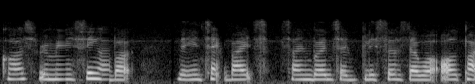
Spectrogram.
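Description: At 0.59 to 0.67 s and again at 1.03 to 1.11 s, a burst of packet loss takes out about 60 ms of speech. The receiver extends the last sound for roughly 56 and 61 ms, fading it, so a held buzz or hiss stands in before speech resumes with that stretch gone.

At 1.71 to 1.75 s, a short concealed packet loss drops about 20 ms, which the decoder covers with a brief synthetic continuation, heard as a quick smear or wobble before it blends back.

At 2.17 to 2.26 s, a third burst of packet loss again loses about 60 ms, with a 70 ms fading fill and another few milliseconds skipped as playback catches up, leaving a longer buzz or hiss before speech picks up. Throughout, the call codec's band limit, which fits an 8 kHz cutoff, leaves the top end dull.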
